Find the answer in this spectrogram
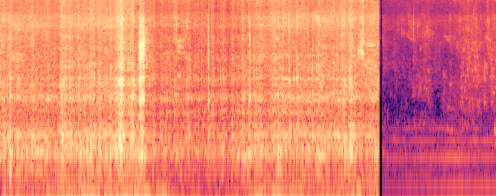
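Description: Rumble of small wheels rolling over rough exposed-aggregate concrete, with a couple of jolts about a second and a half in. It cuts off abruptly near the end, giving way to a quiet steady low hum.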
